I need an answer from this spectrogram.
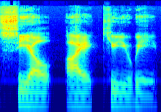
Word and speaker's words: clique: uh it is it is spelled c-l-i-q-u-e but it's phonetically clique and we have to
